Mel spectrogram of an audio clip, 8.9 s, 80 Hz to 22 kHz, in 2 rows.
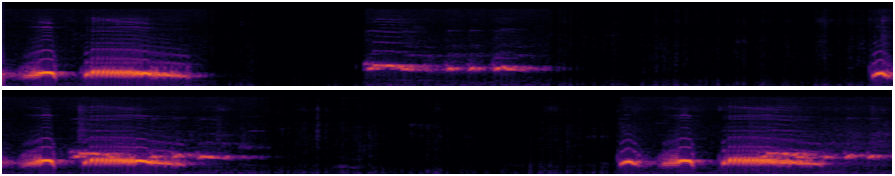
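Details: Spotted dove of the local kuk 3 song style cooing in repeated phrases about three seconds apart: quick short notes, a long hoarse coo and a level rolling trill, deep and mellow.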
